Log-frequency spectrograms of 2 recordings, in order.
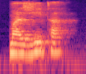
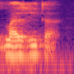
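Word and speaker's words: Maita: And how do you say thank you? – Majita. That's Majita.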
